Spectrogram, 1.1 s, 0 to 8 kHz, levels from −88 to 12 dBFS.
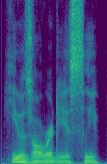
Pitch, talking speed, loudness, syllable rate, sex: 90 Hz, 225 wpm, -14 LUFS, 7.4 syllables/s, male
